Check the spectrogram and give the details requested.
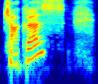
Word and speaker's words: chakras: deep dive all about chakras, or if you would like to pronounce it correctly in Sanskrit, chakras.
